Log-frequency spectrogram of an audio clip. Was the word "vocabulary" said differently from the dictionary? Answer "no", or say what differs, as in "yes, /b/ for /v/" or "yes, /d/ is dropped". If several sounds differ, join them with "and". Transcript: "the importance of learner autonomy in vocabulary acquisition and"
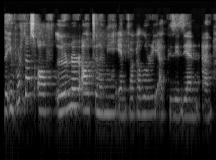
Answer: yes, /f/ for /v/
